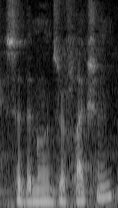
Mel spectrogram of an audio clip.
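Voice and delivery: plain reading voice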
